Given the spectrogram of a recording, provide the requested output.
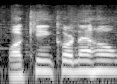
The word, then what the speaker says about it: Joaquin Cornejo: Joaquin Cornejo, welcome to the podcast, brother.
